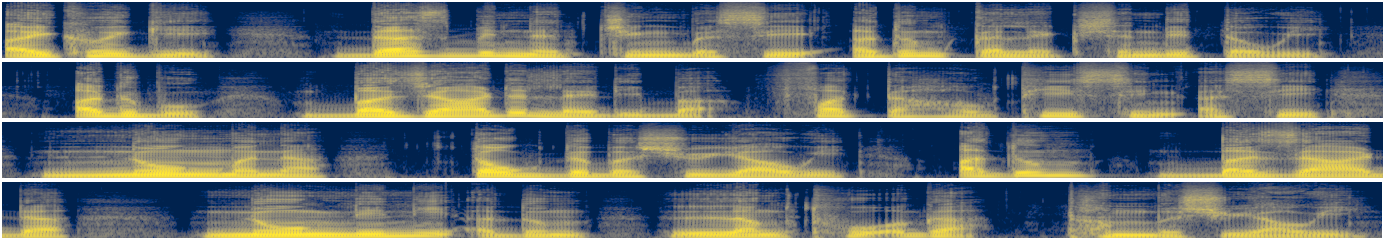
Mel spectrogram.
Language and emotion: Manipuri, neutral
